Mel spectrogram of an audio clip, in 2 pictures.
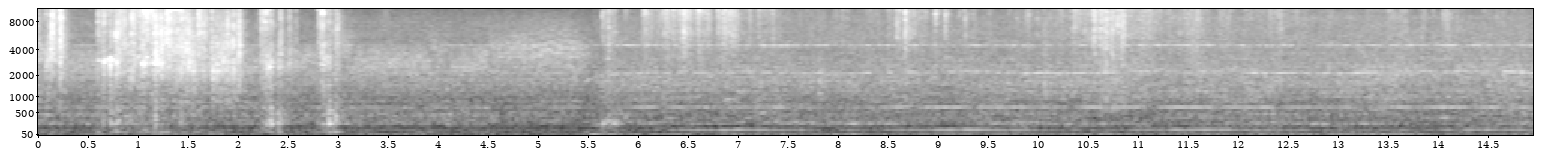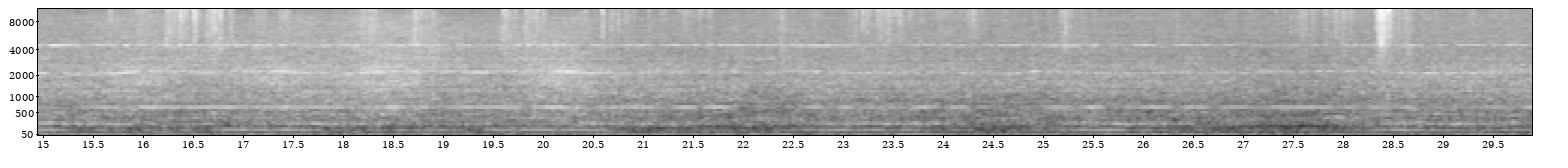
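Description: Gray Shark vacuum cleaner running steadily while picking up a mix of small plastic spangles and bingo chips. The pieces clatter sharply as they are sucked in, mostly in the first few seconds and once more about five seconds in.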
